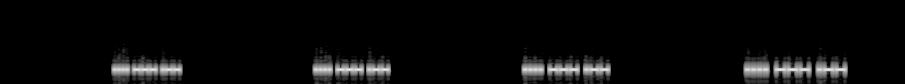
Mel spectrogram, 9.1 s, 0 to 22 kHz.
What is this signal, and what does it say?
Morse code, heard as a keyed tone, about 53 wpm, 700 Hz. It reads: HOW HOW HOW HOW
